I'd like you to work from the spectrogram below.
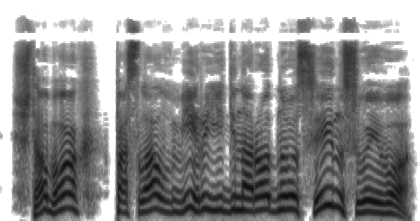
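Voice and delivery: high, slow scripture declamation; stern Bible-reading woman. Acted. Woman with a Bible over a patient, menacing high intoning. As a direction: intone the curse in a high, drawn-out voice. Mrs. Gadson reads scripture.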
